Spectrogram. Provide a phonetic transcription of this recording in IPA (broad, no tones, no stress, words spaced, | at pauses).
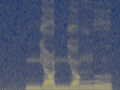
mʲɑmʲɒŋʊ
